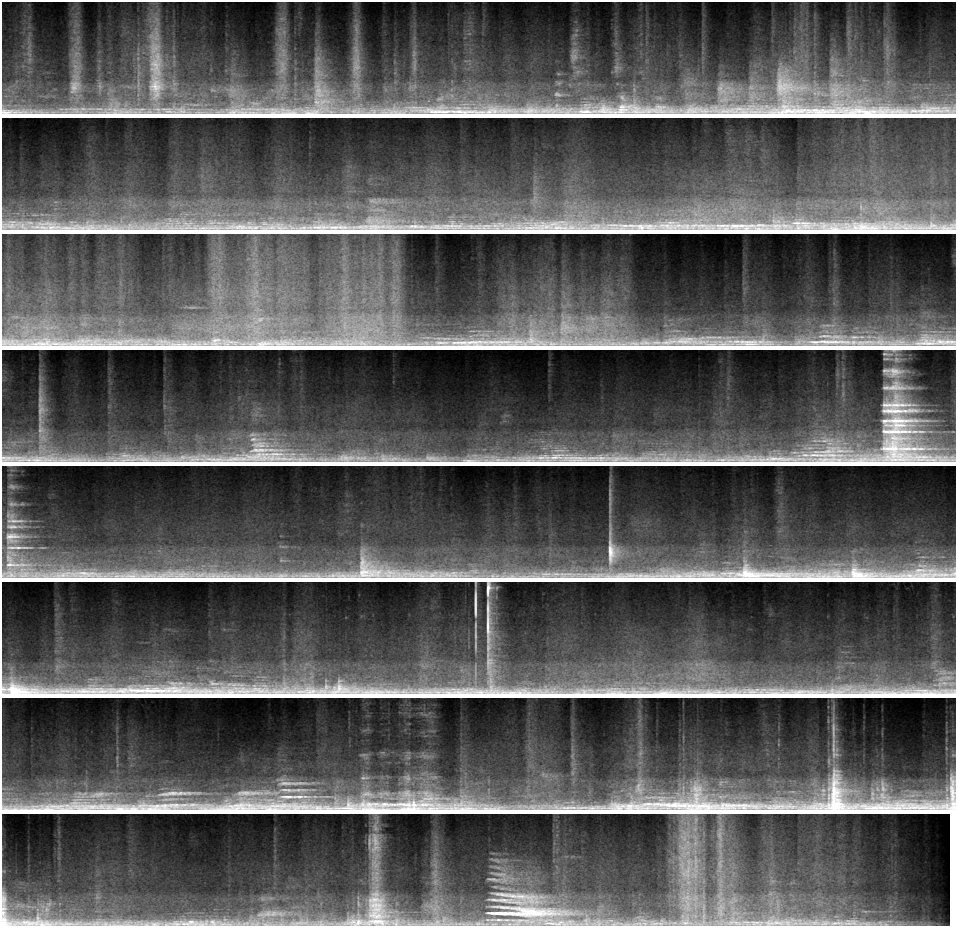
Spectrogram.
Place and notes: Fête des Morts
Cimetière du Père Lachaise - Paris
Chambre funéraire du colombarium en sous-sol
Paris, France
